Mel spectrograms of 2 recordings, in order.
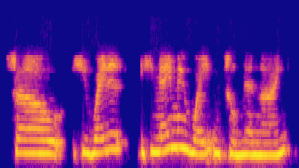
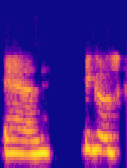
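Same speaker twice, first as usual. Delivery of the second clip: normal talking voice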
